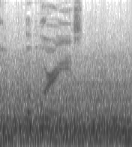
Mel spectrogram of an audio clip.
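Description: Steady road and engine noise inside a moving car's cabin, with a brief rising vocal sound from a person about a second in.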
